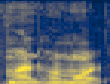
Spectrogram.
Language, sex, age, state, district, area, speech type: Assamese, male, 45-60, Assam, Golaghat, urban, spontaneous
